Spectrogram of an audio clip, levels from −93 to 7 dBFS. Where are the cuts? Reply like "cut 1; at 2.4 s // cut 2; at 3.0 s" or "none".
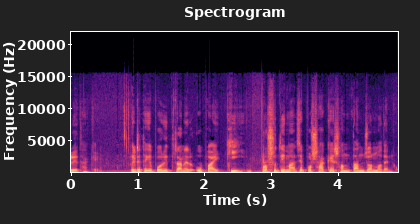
cut 1; at 2.7 s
